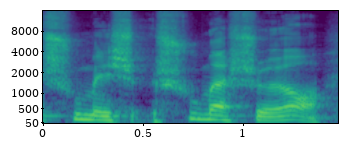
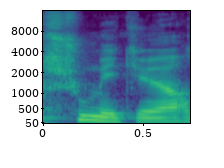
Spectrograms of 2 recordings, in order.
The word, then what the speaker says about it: Schumacher: Voilà, donc The Kief sera plus ou moins un acteur régulier de Joel Schumacher, que certains prononcent Joel Schumacher, donc moi j'ai décidé de dire Shoemaker, donc le Choum Choum, si vous voyez ce que je veux dire.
